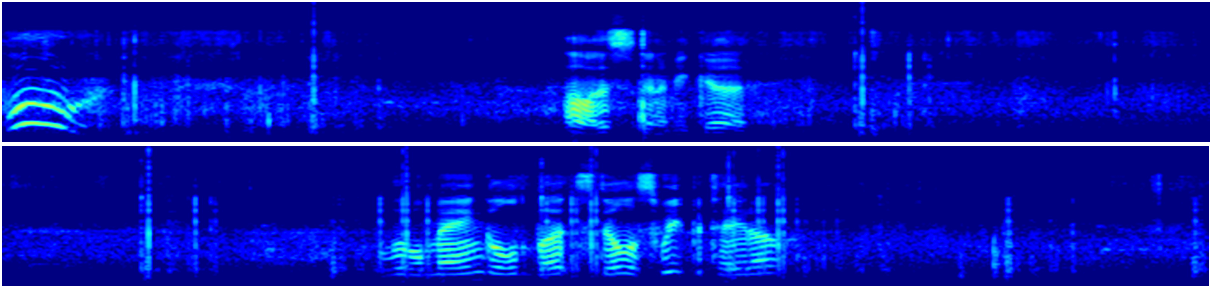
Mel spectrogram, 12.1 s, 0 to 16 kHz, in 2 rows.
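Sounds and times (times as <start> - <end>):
rustling of potting soil: 0.0 - 12.0
sharp clicks: 6.7 - 10.3.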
